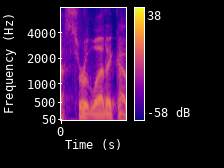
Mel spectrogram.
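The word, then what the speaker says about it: Serletic: Sirletic, I think is how you pronounce his last name.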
